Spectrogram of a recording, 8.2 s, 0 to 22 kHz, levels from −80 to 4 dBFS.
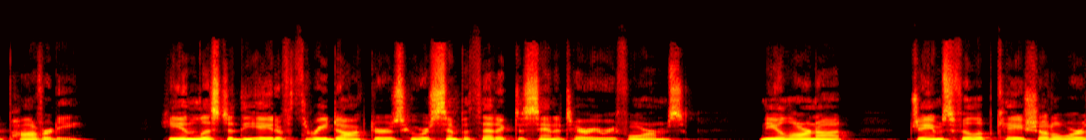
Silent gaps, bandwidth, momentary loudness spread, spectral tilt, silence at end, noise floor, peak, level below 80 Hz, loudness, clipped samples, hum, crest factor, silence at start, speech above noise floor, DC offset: none; 16 kHz; 8 LU; -4.5 dB/octave; 0 s; -80 dBFS; -8 dBFS; -44 dBFS; -23 LUFS; under 0.1%; none; 16 dB; 0.05 s; 57 dB; under 0.1%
